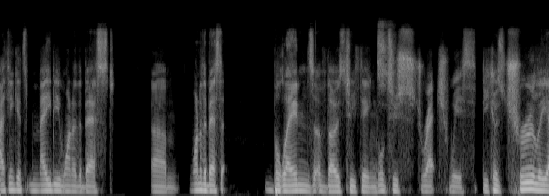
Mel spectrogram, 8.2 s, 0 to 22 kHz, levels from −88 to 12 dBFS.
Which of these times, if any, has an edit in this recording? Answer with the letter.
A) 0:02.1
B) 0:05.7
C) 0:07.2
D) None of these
B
